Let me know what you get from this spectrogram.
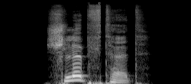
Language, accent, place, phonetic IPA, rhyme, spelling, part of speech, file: German, Germany, Berlin, [ˈʃlʏp͡ftət], -ʏp͡ftət, schlüpftet, verb, De-schlüpftet.ogg
- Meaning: inflection of schlüpfen: 1. second-person plural preterite 2. second-person plural subjunctive II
